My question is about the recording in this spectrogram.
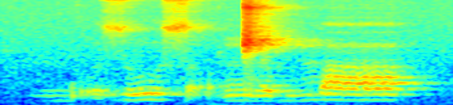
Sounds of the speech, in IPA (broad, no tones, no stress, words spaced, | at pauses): ɡ͡bo̰zu zɔ̰ŋ͡ǁəbmɒ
